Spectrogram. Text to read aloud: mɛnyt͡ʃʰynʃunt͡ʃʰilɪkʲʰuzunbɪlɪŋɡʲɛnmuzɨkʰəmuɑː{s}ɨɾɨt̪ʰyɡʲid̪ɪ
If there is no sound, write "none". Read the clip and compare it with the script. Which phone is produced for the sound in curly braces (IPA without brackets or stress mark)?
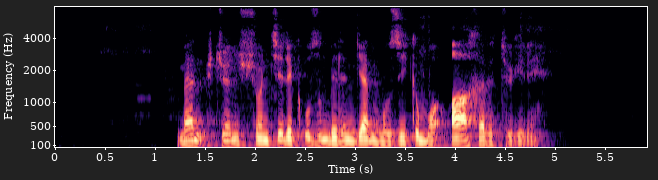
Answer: χ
